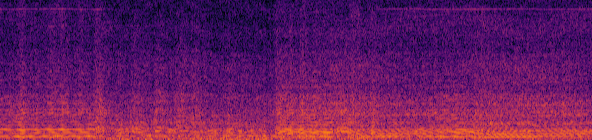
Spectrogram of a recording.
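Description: A racing car engine winds down as the car brakes for corners, then revs up again.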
